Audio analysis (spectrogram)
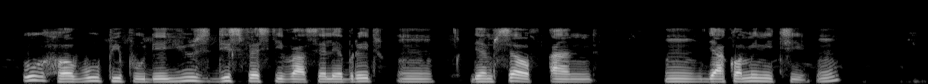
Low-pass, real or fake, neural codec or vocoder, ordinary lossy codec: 5.4 kHz; real; none; none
